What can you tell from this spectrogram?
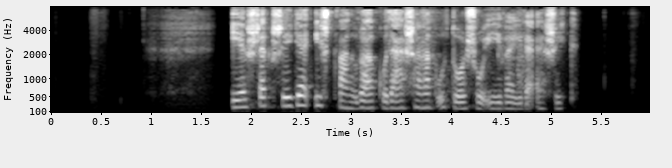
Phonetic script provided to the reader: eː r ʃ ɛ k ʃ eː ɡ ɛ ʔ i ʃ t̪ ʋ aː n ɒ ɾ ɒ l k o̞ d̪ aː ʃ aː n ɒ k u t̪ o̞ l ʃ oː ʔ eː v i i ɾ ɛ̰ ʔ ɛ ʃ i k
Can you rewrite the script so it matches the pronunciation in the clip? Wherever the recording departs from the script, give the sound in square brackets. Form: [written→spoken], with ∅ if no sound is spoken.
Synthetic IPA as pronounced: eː r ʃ ɛ k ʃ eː ɡ ɛ ʔ i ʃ t̪ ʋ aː n [ɒ→u] ɾ ɒ l k o̞ d̪ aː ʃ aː n ɒ k u t̪ o̞ l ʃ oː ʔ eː v [i→ɛ] i ɾ ɛ̰ ʔ ɛ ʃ i k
